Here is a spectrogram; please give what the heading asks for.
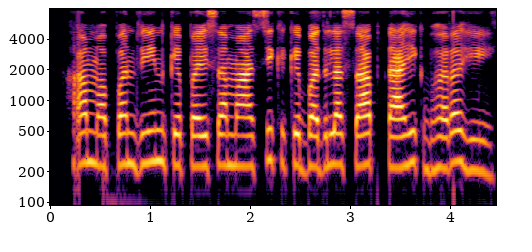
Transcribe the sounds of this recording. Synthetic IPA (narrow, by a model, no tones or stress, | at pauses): həməpənɾinkepəjsamasikːebəd̪lasapʰt̪aɦikbʱəɾəɦi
